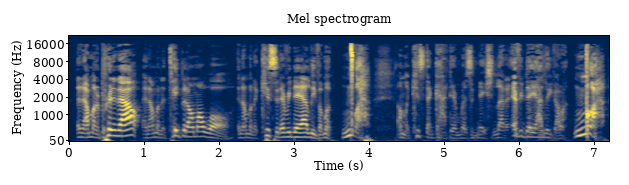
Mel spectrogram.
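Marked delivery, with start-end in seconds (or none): 3.6-4.0 smacking air kiss; loud playful smooch noise; kiss sound. Pretend. Imitating kissing the letter. 6.9-7.1 smacking air kiss; loud playful smooch noise; kiss sound. Pretend. Imitating kissing the letter.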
